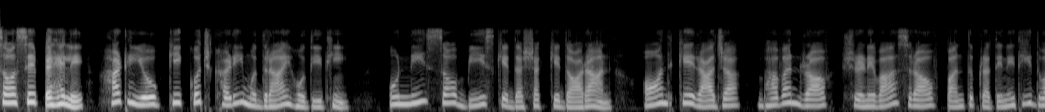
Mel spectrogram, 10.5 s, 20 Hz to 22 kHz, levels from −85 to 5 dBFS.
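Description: Speech clip with the microphone level shifting underneath the talker. At 1.02 s there's a sudden drop of about 5 dB, with voice and background falling together in one step. That's likely the microphone volume stepped down by the call software, which reacts to a hot input by pulling the device's input gain rather than fading it. It happens again at 2.04 s, right after "योग की" and just before "खड़ी मुद्राएं होती थीं", this time by about 4 dB. Same abrupt one-step character, so you hear the level lurch rather than glide. Between those two, at 1.14 to 1.16 s, just before "योग की", a peak gets a brief harsh, crackly edge. That's likely microphone overload: the input was pushing about 1 dB past the converter's ceiling, so the tops of the loudest waveform peaks were flattened, though only a small fraction of the samples in that moment were hit. The second step-down following shortly after fits the software reacting to that hot input. 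The call path itself is audible as coding noise and a high end that stops around 8 kHz, which points to Opus at a moderate bitrate.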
